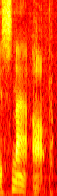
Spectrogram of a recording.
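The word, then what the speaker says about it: SNIOP: toe and they become what i call a snipeop now that's spelled s n i o p that is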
